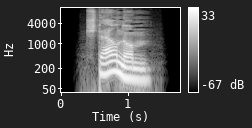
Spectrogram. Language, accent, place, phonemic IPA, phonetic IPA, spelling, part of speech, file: German, Germany, Berlin, /ˈʃtɛʁnʊm/, [ˈstɛʁnʊm], Sternum, noun, De-Sternum.ogg
- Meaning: sternum, breastbone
